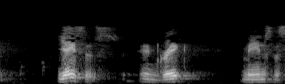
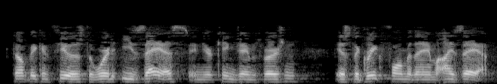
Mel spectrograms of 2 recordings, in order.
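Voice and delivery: ordinary talk, nothing marked

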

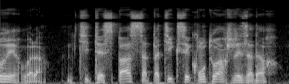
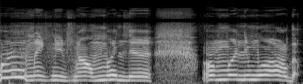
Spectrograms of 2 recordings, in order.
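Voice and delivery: mock viewer's complaint; 10 semitones higher, slower than usual. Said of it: "on va me dire".

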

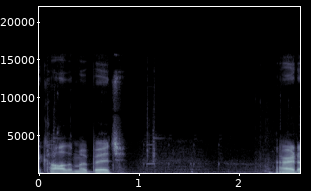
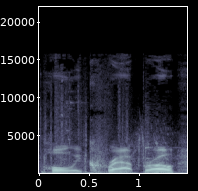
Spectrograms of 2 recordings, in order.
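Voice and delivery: frat bro; 5 dB louder, slower than usual. Real, not acted. Frat-bro hype reaction.

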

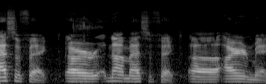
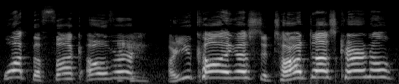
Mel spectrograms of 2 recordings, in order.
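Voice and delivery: higher and louder on the radio, outraged; angry midshipman; 9 semitones higher, 4 dB louder than usual. Acted. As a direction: challenge the colonel over the radio. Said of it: "So he's like".

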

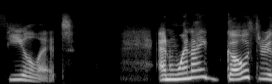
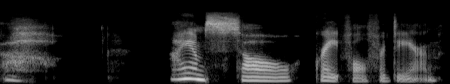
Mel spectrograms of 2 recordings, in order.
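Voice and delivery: slower, more felt; slower than usual. Shown as a demonstration. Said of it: "I really think about what I just said".

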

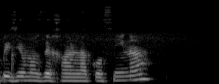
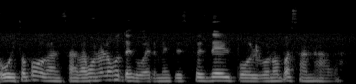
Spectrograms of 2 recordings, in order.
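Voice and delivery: usual speaking voice

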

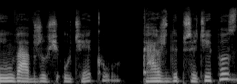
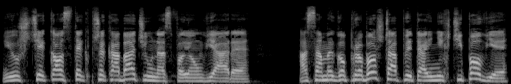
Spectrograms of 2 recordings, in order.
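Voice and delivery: loud, higher-pitched arguing; indignant villager; 5 semitones higher, 7 dB louder than usual. Acted. Villager insists the devil took a child's shape, loud argument. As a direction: argue insistently and loudly.

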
